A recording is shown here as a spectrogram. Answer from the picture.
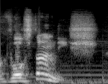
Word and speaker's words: Vollständig: as they say uh Volandish and and that's actually the German pronunciation but like the thing about it is is that I was genuinely surprised.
